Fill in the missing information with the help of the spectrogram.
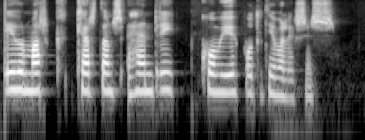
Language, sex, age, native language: Icelandic, female, 30-39, Icelandic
